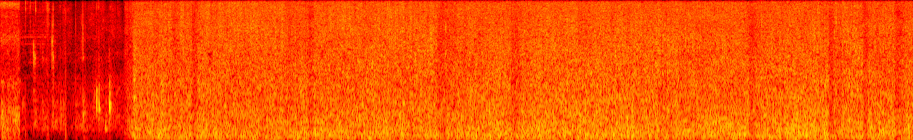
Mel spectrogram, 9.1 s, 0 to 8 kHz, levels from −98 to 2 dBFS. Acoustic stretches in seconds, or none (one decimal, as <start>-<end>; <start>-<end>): 0.0-0.8; 1.7-6.8; 7.5-9.1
